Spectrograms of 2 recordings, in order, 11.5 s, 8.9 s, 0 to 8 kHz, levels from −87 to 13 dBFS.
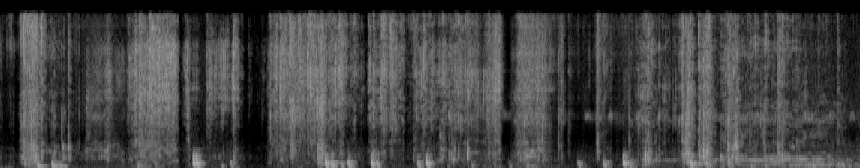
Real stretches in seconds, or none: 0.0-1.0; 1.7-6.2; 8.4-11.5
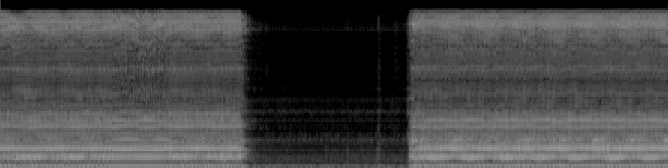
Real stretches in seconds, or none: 1.5-2.2

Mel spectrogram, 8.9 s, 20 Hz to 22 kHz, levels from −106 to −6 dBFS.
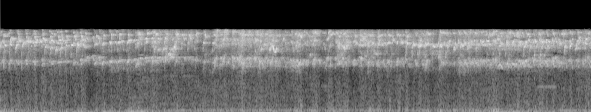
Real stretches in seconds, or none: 0.0-2.4; 7.3-8.9

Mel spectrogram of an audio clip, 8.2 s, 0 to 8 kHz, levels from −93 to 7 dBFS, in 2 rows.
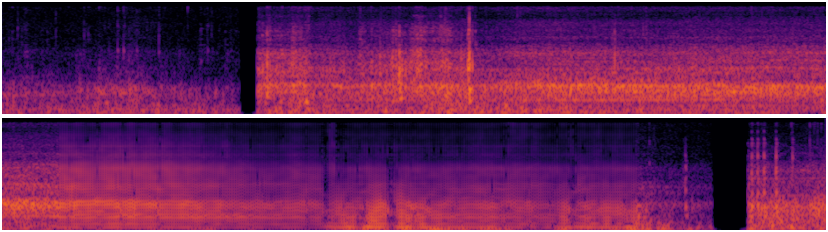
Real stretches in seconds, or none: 0.0-4.4; 7.3-8.2

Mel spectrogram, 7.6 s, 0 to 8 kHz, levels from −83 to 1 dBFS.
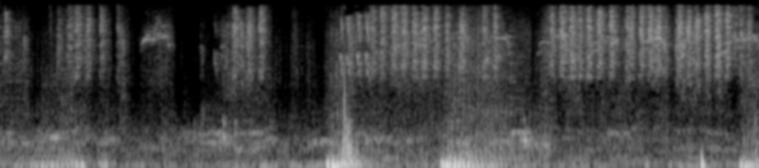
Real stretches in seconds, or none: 0.0-2.6; 3.1-3.5; 4.5-7.6

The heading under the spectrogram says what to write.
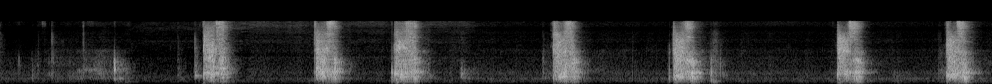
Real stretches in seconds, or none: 1.3-2.5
